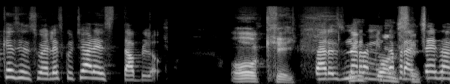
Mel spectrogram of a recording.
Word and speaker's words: Tableau: pronuncia Natalia cuéntame tú es muy relativo en realidad se supone que tablo pero no hay necesidad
